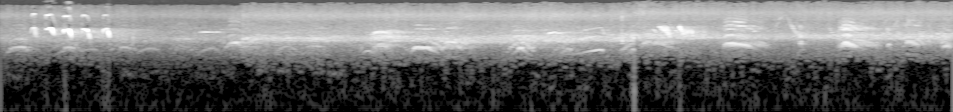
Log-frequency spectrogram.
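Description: A Pallas's fish eagle gives a quick burst of about five loud, ringing yelps, then a busy chorus of smaller birds chatters on underneath.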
